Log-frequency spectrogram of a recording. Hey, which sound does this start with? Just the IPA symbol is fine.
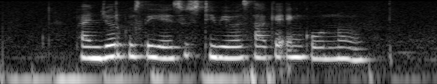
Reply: b̥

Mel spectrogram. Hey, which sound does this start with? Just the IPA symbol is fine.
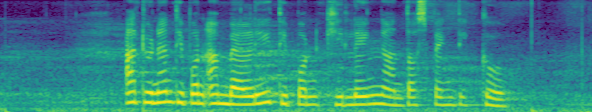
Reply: ʔ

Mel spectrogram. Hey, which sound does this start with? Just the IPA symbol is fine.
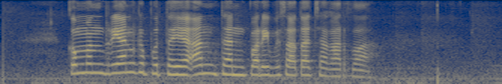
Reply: k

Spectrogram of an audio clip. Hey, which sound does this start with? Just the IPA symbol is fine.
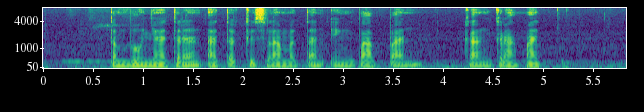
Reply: t̪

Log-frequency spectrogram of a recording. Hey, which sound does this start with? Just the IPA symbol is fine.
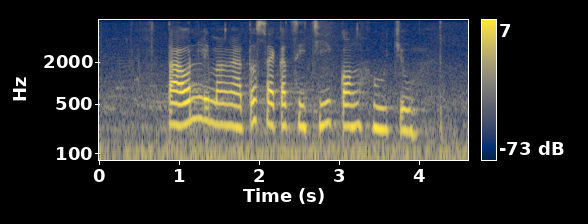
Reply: t̪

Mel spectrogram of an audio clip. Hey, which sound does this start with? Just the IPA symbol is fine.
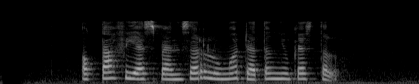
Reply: ʔ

